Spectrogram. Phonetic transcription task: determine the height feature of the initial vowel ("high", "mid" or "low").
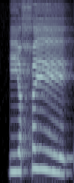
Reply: high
